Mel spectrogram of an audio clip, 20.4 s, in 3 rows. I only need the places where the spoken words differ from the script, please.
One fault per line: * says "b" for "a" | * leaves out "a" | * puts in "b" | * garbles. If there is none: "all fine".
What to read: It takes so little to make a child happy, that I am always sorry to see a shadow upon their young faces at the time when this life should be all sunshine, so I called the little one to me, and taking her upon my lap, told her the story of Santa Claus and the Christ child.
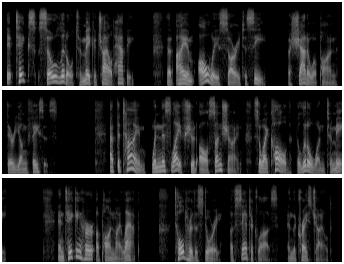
* leaves out "be"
